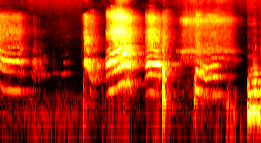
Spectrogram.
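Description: High-pitched, shrill newborn cries in short bursts with brief pauses between them, in a small room; ordinary newborn crying during bathing.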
